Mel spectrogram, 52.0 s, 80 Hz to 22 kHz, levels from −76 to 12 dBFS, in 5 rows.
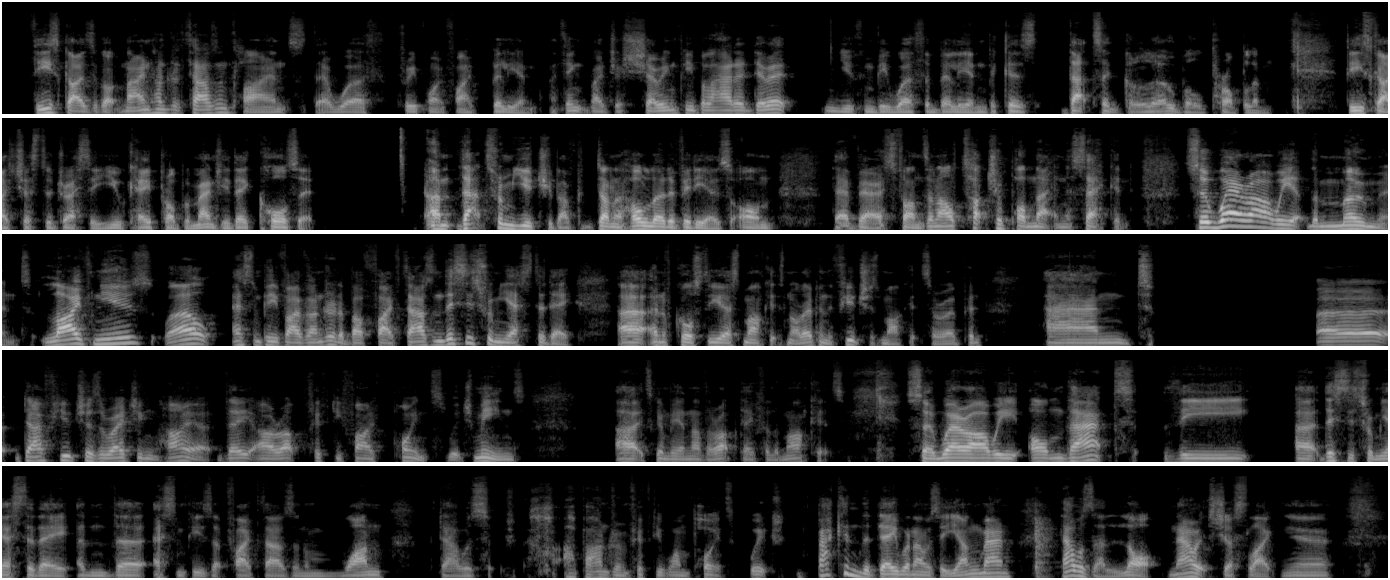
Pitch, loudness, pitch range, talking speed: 110 Hz, -24 LUFS, 95-125 Hz, 190 wpm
